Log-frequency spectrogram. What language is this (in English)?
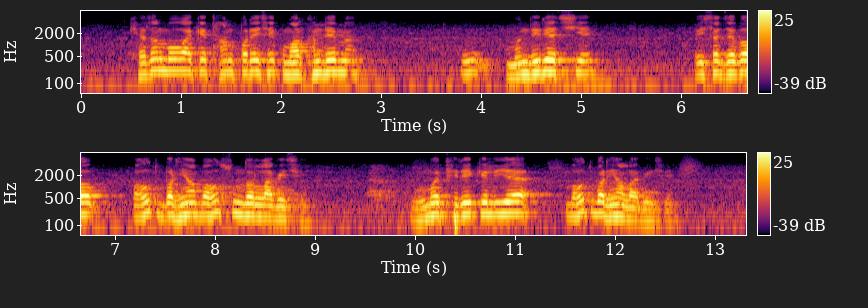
Maithili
